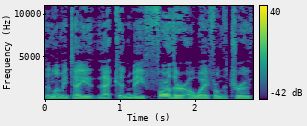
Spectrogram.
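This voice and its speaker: The speaker has a Southern US accent and moves at a fairly quick pace with fairly even intonation. It is a very clean recording, silent background, with a dry, close sound and no echo. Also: man. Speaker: police officer and school board candidate. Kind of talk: radio interview. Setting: studio.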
